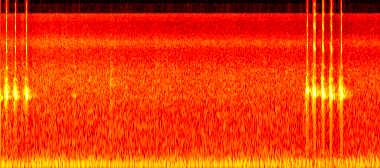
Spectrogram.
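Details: Yellow-vented bulbul lure song: three quick chirps at the start, a long quiet gap of over three seconds, then a brisk phrase of five bright notes; faint low hum throughout.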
